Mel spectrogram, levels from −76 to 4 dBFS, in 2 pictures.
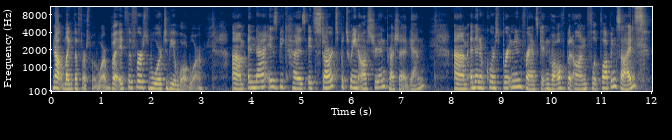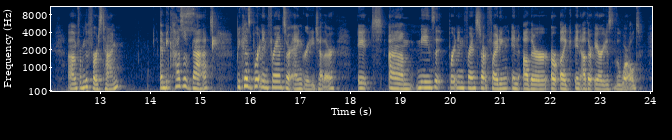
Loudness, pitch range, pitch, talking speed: -16 LUFS, 185-225 Hz, 205 Hz, 200 wpm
